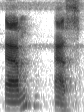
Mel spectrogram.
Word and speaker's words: Ms: If before we go, actually see, if I talk about females, we have one more title for female, that is MS, and it is pronounced Ms.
